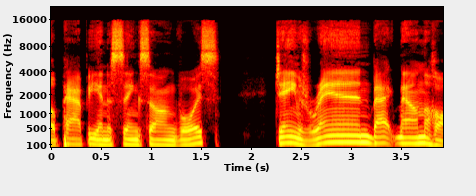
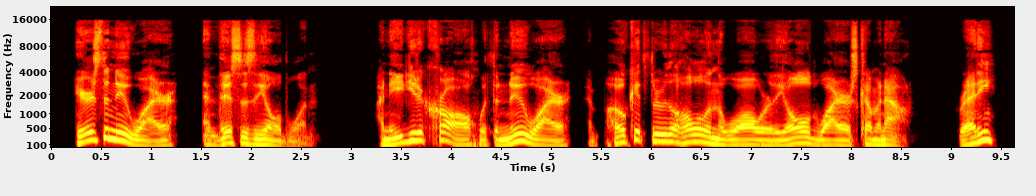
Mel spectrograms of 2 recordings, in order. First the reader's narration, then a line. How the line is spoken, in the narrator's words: said Dad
